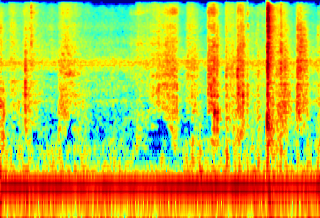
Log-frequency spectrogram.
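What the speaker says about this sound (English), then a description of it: "So I think I will cut the word yarrow out" Scissors snipping a word out of a paper planner page for a collage, a few soft, close cuts and rustles, with one sharper snip near the end and no talk.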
